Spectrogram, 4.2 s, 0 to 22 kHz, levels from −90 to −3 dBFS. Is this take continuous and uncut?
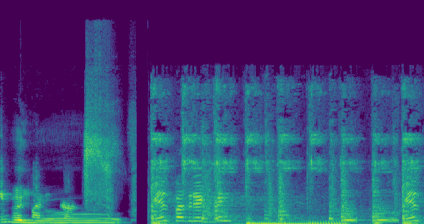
yes; 0 cuts

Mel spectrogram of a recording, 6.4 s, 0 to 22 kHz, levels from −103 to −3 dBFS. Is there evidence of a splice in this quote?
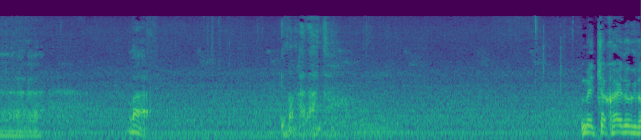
no; 0 cuts

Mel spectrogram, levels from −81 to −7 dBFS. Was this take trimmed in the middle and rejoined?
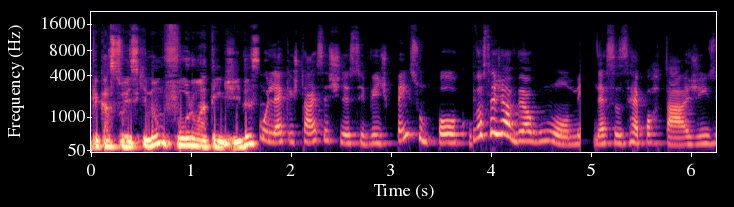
yes; 2 cuts; at 1.7 s, 3.8 s

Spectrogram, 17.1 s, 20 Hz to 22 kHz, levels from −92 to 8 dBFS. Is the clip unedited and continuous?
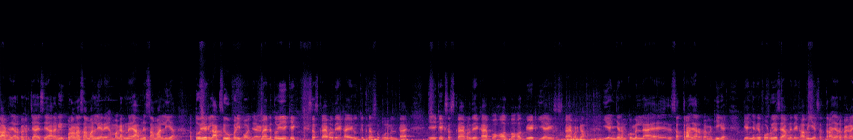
no; 2 cuts; at 5.2 s, 12.0 s

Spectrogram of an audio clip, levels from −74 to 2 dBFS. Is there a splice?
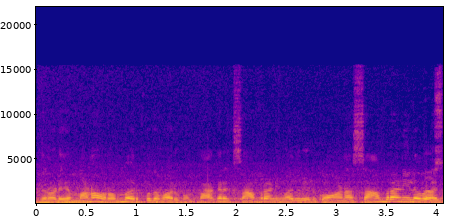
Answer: no; 0 cuts

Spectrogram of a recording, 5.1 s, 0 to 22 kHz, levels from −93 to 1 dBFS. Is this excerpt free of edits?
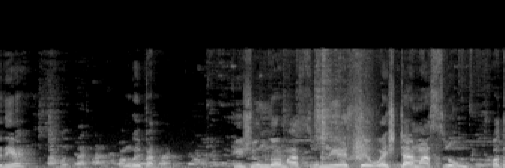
yes; 0 cuts

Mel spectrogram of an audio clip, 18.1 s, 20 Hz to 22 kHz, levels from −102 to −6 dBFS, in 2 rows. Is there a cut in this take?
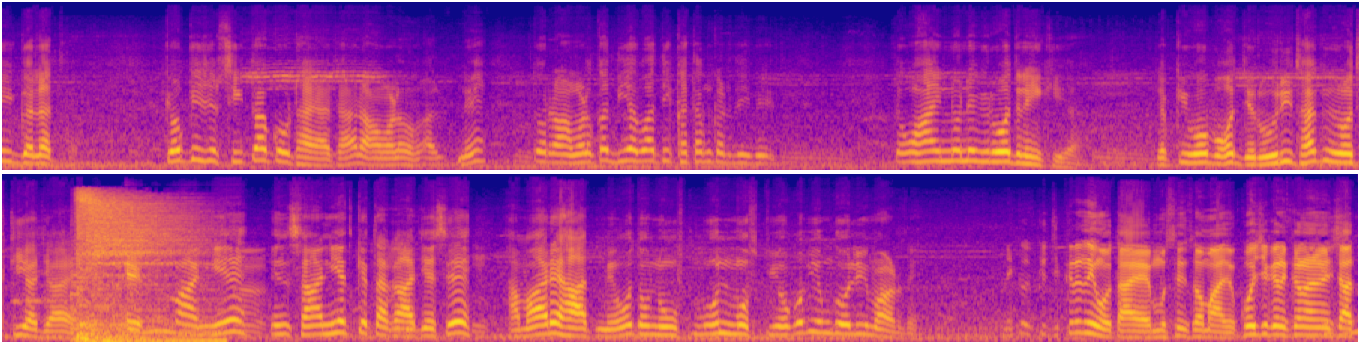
yes; 1 cut; at 9.9 s

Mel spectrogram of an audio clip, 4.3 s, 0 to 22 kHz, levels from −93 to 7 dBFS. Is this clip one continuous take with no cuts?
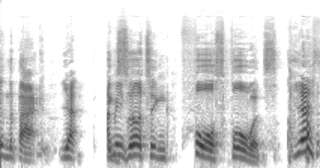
yes; 0 cuts

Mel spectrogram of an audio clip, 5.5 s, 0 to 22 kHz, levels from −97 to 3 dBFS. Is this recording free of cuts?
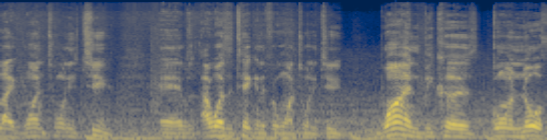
no; 1 cut; at 1.4 s

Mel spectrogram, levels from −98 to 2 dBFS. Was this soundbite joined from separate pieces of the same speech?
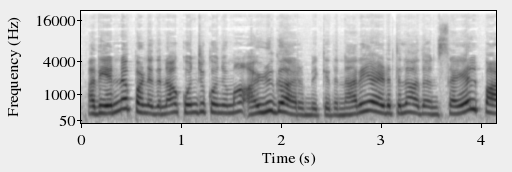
no; 0 cuts

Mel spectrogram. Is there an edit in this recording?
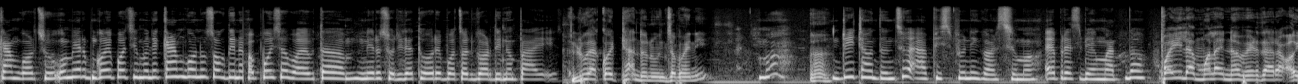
yes; 4 cuts; at 0.9 s, 2.4 s, 5.4 s, 11.5 s

